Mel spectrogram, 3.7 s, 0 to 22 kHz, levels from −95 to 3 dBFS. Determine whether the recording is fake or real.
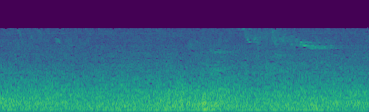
real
